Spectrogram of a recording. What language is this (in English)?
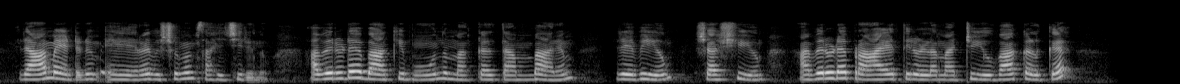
Malayalam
